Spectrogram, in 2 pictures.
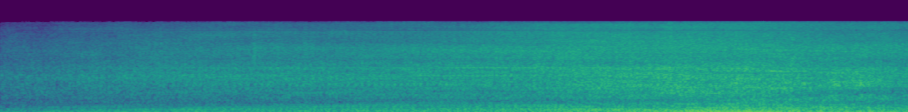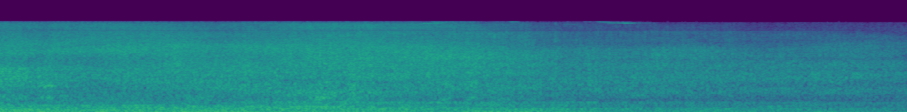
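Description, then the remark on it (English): A snow plow and salt truck rumble past on a winter road in Massachusetts: a heavy engine drone with broad hissing noise that swells, fades slightly, then surges again before trailing off. “The sound of a plow and salt truck is a familiar one in Massachusetts in the winter, as well as throughout New England and all parts of the country where snow falls and the roads ice over.”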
